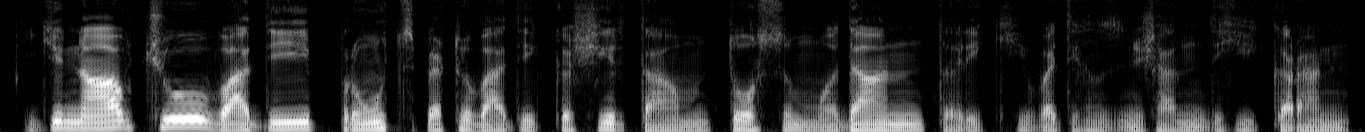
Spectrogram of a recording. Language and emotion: Kashmiri, neutral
